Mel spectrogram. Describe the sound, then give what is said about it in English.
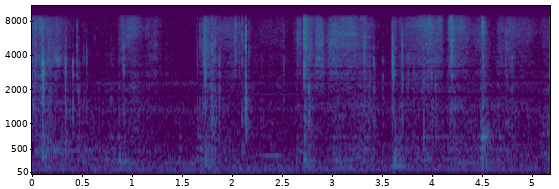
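Crisp paper rustling with several sharp crinkling bursts and soft scraping strokes as a sheet of paper is released, folded and pressed into a crease, with no voices present. “Release the paper and then make a crease.”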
